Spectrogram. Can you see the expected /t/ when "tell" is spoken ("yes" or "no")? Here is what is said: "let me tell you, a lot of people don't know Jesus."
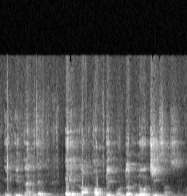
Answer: no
